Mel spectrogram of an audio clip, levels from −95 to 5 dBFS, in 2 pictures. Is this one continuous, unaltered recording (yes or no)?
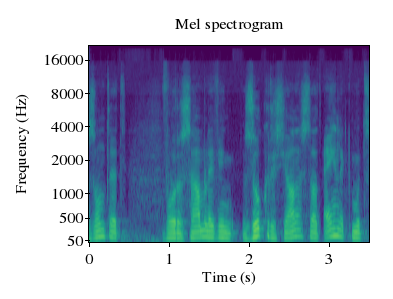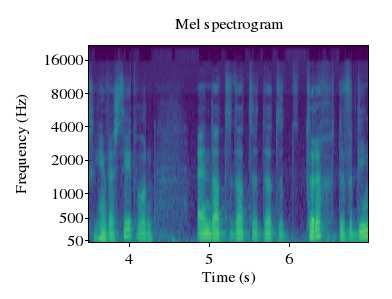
no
